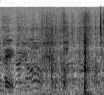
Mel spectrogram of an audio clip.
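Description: Faint shouts of players calling out on the pitch, then a single sharp thud of the football being struck near the end.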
